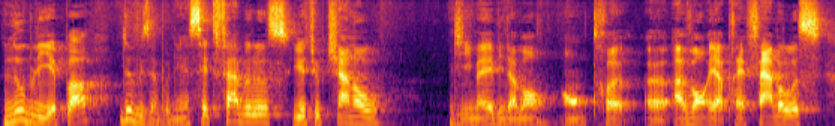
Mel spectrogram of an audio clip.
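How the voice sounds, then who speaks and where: A man teaching English vocabulary to French speakers in a chatty, joking way. He slowly repeats words to drill their pronunciation. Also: medium pitch, darkish tone. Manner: chatty, jokey, switches between French and English.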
